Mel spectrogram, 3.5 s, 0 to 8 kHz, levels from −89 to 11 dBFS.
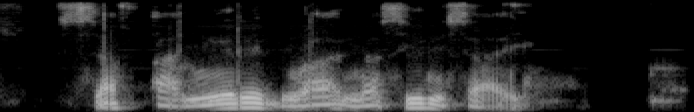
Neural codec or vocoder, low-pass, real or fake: codec, 16 kHz, 8 kbps, FunCodec, trained on LibriTTS, 25 frames a second; 7.2 kHz; fake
